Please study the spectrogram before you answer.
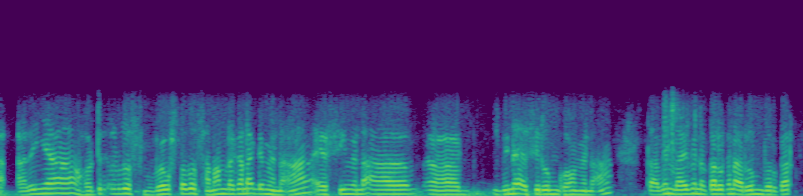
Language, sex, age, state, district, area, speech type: Santali, male, 18-30, West Bengal, Purulia, rural, conversation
